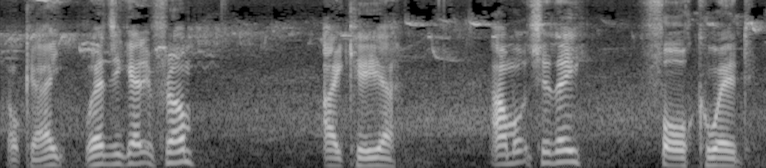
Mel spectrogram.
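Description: A middle-aged English bushcraft vlogger jokes and chats while showing off his gear at a woodland camp, asking himself questions and then answering them. His voice is fairly high and unhurried, picked up by an action camera on his chest or a tripod, with birdsong and faint outdoor noise behind.

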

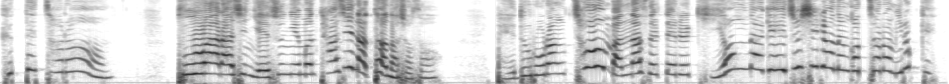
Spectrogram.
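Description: A young adult woman preaching to children, telling a story in an animated, sing-song way and speaking to the children directly. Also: extremely high pitch, moderate pace, dry recording.

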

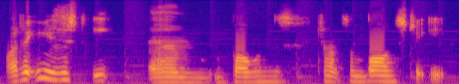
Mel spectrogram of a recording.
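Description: Teasing co-player, mid pitch, jokey exaggeration, faint music underneath. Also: normal speed, fairly bright tone, poor audio. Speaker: gaming friend. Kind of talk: casual game chat.

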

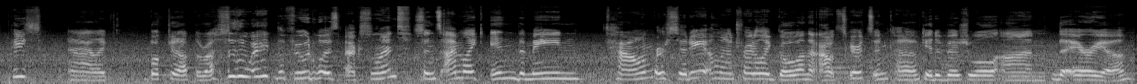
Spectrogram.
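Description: A congested woman with a Midwestern accent films herself on her phone for a travel vlog, chatting casually in the car and around town and rambling with lots of fillers. Her voice runs on the high side at a moderate pace, against a noisy background.

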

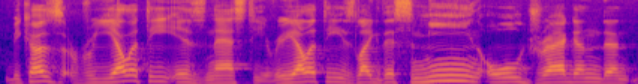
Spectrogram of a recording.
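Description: On a big theater stage, a man from Croatia in his thirties, a native Croatian speaker studying medicine, delivers a motivational talk. His voice is medium-pitched and mellow; he's earnest, laughs softly a lot, and frequently restarts words.

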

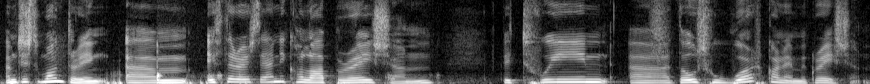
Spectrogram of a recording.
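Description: A woman's voice: medium pitch, expressive, normal speed, dark tone. A woman from Iceland in the audience, asking an earnest, rambling question. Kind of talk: question from the floor.

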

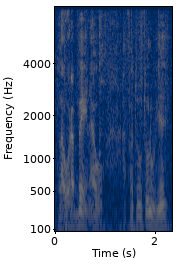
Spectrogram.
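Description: An actor with a Roman accent playing a wry middle-aged swindler, speaking colloquially in a film comedy. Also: male voice, on the low side, normal speed, darkish tone, natural voice. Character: middle-aged debt-ridden swindler who faked his death. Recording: outdoor film sound, faint noise.

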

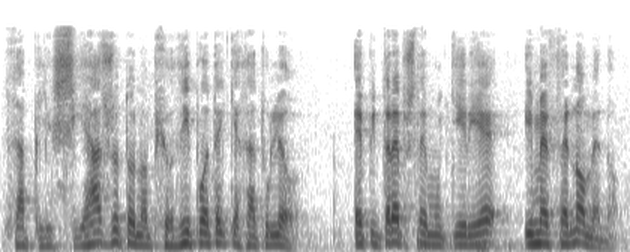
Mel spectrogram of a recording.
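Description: A man's voice: mid-range voice, close to an everyday voice. An actor playing a boastful, nosy male busybody in a radio drama, with a swaggering, coaxing manner.

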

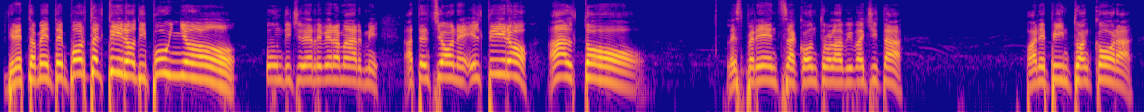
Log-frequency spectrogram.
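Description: A man commentates on football in a high, excited voice. He sounds breathless, stretching words into shouts as play heats up. The sound is close and dry. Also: no echo. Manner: excited, breathless calls that swell into drawn-out shouts at shots and goals.

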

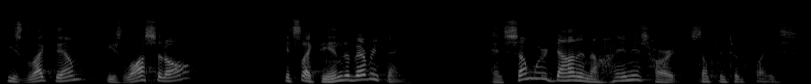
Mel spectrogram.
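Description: A man preaching a sermon as a guest pastor, telling a story with dramatic swings from loud to hushed. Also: fairly high pitch, very animated, normal speed, breathy edge.

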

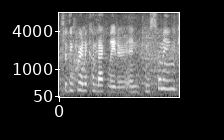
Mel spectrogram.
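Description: A woman's voice: on the high side, lively intonation, fast talker. A woman vlogging casually on a handheld camera, rambling and joking at herself as she walks through public places. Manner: rambling, jokey, self-mocking. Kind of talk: casual vlog chat. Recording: busy crowd and street noise.

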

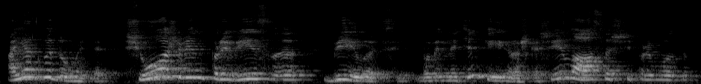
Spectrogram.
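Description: A woman's voice: mid-range voice, darkish tone, echoey room. A woman kindergarten teacher leading young children through a lesson, patiently asking questions, praising answers and spelling out sounds and syllables.

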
